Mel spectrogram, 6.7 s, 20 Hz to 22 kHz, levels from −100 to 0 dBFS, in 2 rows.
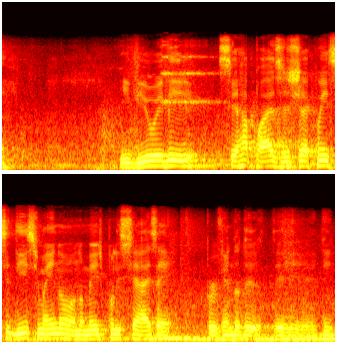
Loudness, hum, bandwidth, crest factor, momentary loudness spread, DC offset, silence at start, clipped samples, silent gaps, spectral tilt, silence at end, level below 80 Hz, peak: -17 LUFS; none; 10 kHz; 14 dB; 18 LU; under 0.1%; 0 s; under 0.1%; none; -5.5 dB/octave; 0 s; -40 dBFS; -4 dBFS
